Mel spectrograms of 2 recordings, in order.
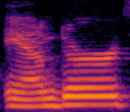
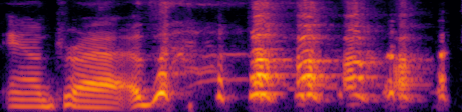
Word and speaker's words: Andres: I did that just so that's not Anders, it's Andres.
